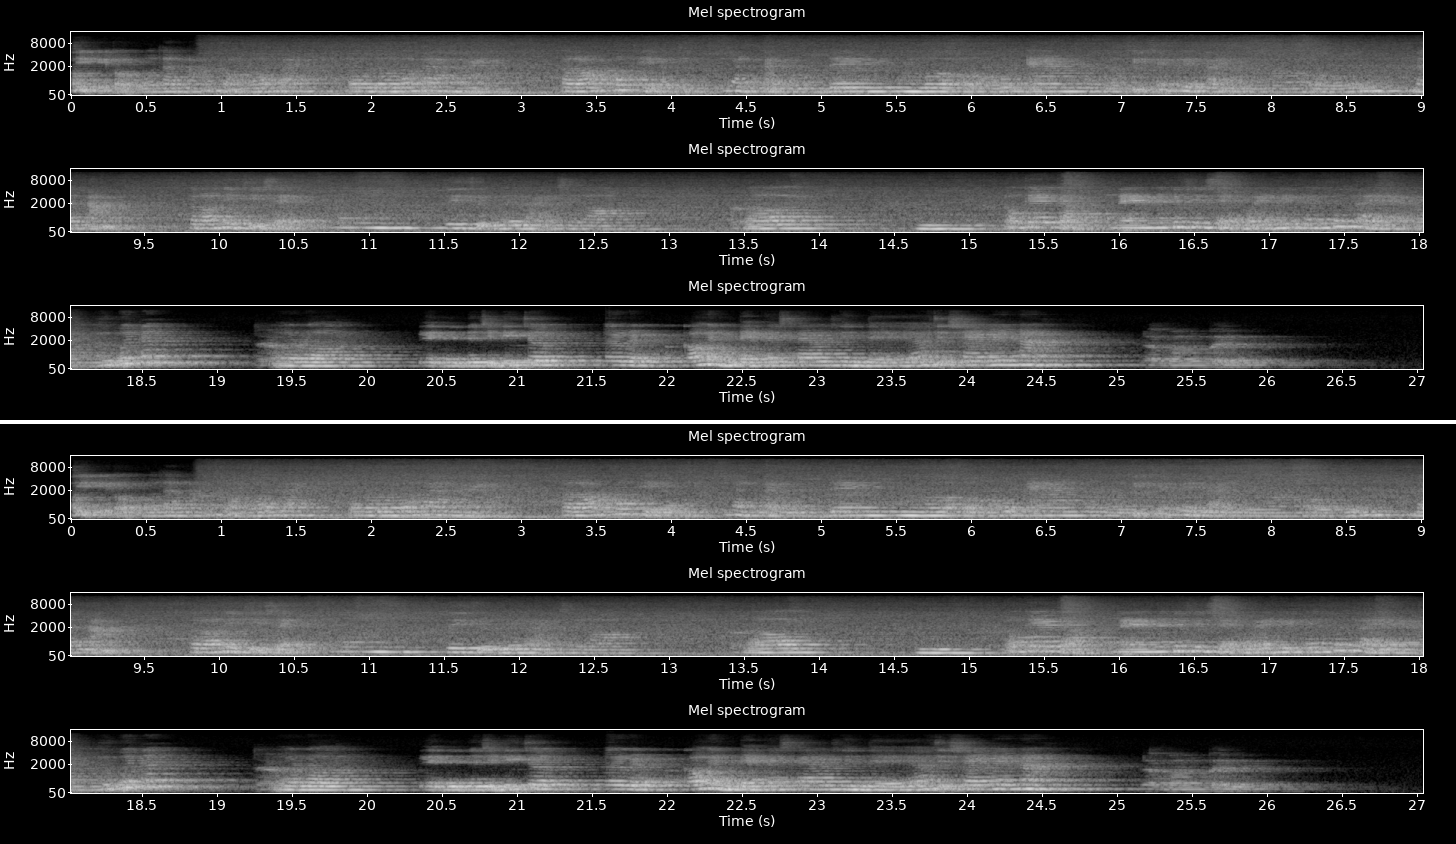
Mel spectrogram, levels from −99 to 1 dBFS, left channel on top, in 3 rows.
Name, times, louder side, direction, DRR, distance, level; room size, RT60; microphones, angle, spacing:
voice 1, 0.0-1.5 1.8-2.9 3.3-9.3 9.8-12.8 13.5-13.9 14.6-18.7 19.3-19.8 20.3-21.2 21.6-24.6, equal, 25° left, -6 dB, 0.4 m, -26 dB
sound 1, 0.8-18.1, right 1 dB, 85° right, 0.6 m, -42 dB
voice 2, 13.3-13.8 15.0-15.2 19.2-19.7 20.7-21.0 23.9-24.1 25.1-25.8, equal, 30° right, -7 dB, 0.6 m, -42 dB
2.4 x 2.3 x 2.3 m, 1.3 s
head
